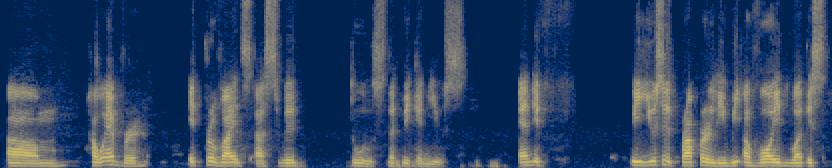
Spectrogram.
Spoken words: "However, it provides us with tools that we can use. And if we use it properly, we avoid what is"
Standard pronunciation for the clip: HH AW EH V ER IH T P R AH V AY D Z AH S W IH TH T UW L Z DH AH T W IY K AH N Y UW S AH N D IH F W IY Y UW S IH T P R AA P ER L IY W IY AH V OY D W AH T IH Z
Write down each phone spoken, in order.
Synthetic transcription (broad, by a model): HH AW EH V ER IH T P R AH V AY D S AH S W IH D T UW L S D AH T W IY K AH N Y UW S AH N D IH F W IY Y UW S IH T P R AA P ER L IY W IY AH V OY D W AH T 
